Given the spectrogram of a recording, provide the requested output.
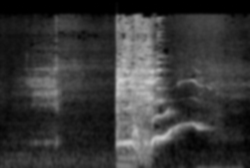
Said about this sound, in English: Good sneeze. I'm sure you'll have a better one soon.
